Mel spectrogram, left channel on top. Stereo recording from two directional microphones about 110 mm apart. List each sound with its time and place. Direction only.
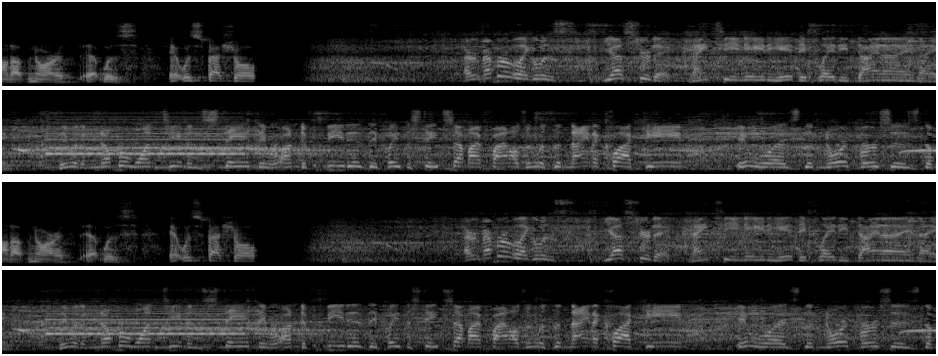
0.0 s a man's voice: 25° left (ahead or behind)
4.6 s a man's voice: 25° left (ahead or behind)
